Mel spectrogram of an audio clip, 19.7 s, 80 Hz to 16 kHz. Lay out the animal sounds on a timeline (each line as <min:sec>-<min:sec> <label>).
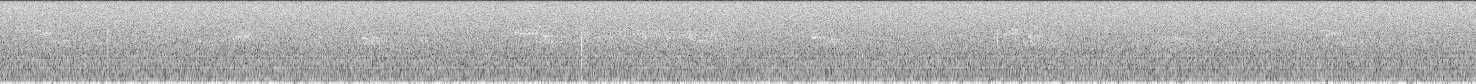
0:00.4-0:19.7 Red-eyed Vireo (Vireo olivaceus)
0:07.8-0:09.7 Ovenbird (Seiurus aurocapilla)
